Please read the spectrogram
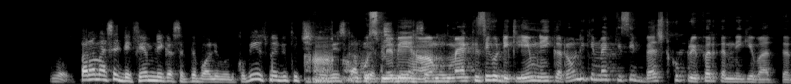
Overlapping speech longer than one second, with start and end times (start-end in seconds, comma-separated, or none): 3.1-4.5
